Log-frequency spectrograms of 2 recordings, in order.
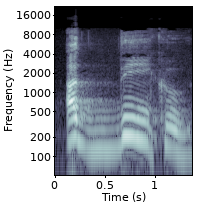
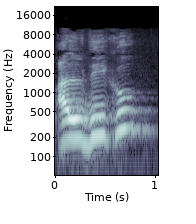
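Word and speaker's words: الديك: Addiku, not aldiku.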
